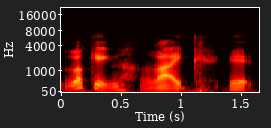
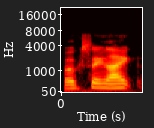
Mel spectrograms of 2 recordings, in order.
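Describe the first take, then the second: First: "Looking" said slowly and clearly with a proper -ing; "Looking", carefully pronounced and drawn out; careful correction. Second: "Looksing" said with an extra s sound; "Looksing" instead of "looking", slurred slip; mispronounced word. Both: Real, not acted. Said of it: "good English".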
